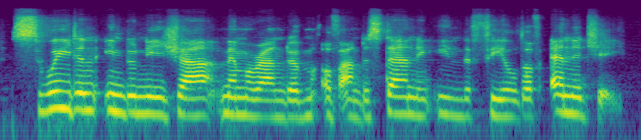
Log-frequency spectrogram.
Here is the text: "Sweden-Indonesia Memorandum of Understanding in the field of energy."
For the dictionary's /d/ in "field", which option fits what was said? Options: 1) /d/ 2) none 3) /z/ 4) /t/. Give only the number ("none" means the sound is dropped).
1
